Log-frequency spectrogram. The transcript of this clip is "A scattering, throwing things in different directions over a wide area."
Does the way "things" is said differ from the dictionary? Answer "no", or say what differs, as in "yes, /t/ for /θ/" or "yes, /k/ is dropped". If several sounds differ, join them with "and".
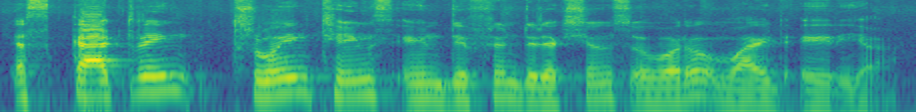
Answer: yes, /t/ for /θ/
